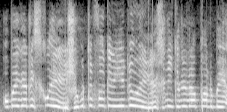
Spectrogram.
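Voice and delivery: very high, loud cartoon panic; panicked character voice. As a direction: squeal in mock alarm. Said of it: "then he's like".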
